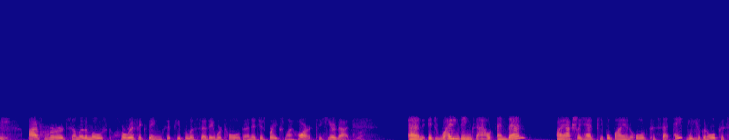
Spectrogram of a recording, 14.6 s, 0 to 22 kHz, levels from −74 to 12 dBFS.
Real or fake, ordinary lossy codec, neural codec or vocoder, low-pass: real; Opus, 16 kbps; none; 3.6 kHz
